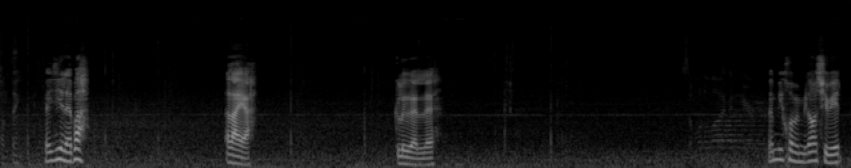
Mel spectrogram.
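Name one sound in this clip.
A young man speaks in short, animated bursts close to a microphone.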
